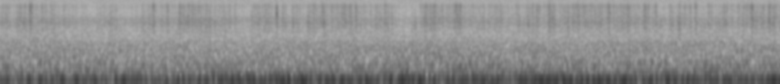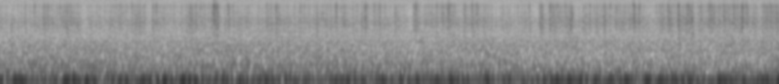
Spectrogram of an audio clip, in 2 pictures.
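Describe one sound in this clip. Raindrops tap lightly on a windscreen.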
